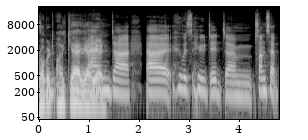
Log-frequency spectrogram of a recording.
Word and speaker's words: Robert Icke: Robert Icke, yeah.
